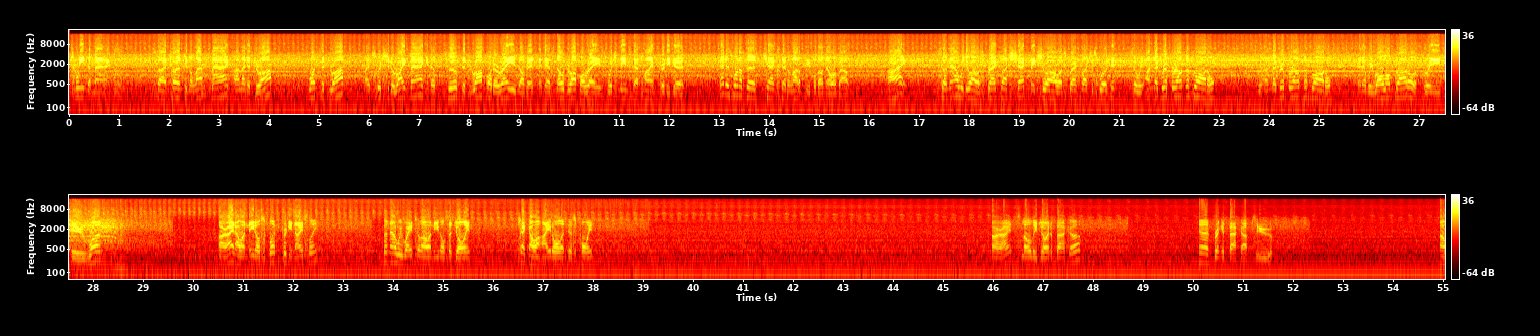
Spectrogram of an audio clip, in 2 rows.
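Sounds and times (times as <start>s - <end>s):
piston engine drone winding down: 0.0s - 55.0s.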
